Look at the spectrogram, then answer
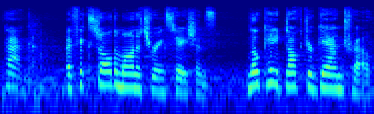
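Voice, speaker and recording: An actress playing a resolute, compassionate knight heroine in a video game, composed and firm. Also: female voice, on the high side, lively intonation, a little fast, slight background noise, close to an everyday voice. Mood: determined. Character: resolute, compassionate female Jedi knight hero. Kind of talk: scripted video game acting. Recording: music behind the voice.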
